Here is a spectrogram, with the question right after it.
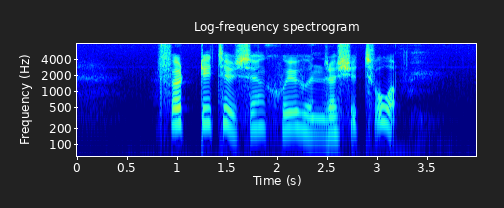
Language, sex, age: Swedish, female, 36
